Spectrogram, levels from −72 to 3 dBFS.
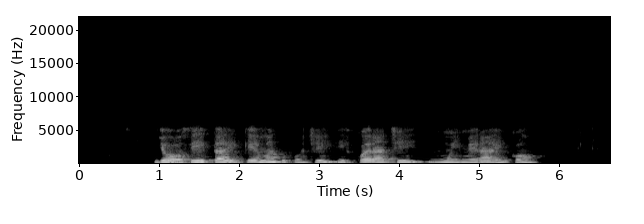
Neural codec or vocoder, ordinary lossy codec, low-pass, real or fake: none; Opus, 16 kbps; 5.4 kHz; real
